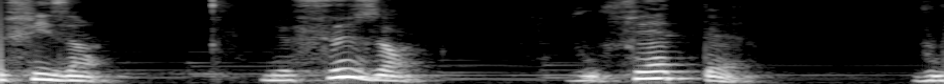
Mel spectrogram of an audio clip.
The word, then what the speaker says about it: faisant: Malgré AI, mais on dit ne faisant. On ne peut pas prononcer ne faisant.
